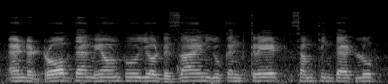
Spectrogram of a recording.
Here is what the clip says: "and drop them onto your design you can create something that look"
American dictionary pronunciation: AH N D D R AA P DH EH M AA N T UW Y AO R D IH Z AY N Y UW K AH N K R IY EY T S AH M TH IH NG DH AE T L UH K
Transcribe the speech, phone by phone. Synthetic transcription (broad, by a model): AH N D D R AA P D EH M AA N T UW Y AO R D IH Z AY N Y UW K AH N K R IY EY T S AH M T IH NG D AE T L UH K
